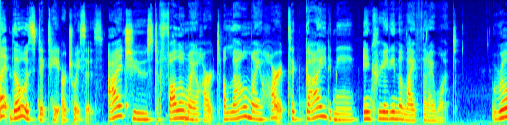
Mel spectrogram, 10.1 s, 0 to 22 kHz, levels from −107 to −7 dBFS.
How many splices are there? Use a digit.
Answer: 0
